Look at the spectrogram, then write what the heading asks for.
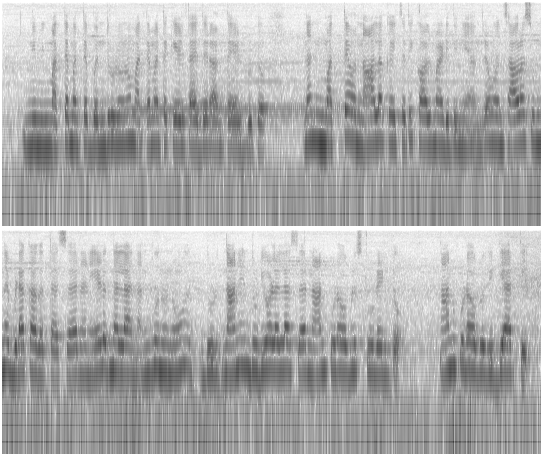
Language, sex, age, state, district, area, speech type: Kannada, female, 18-30, Karnataka, Tumkur, rural, spontaneous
